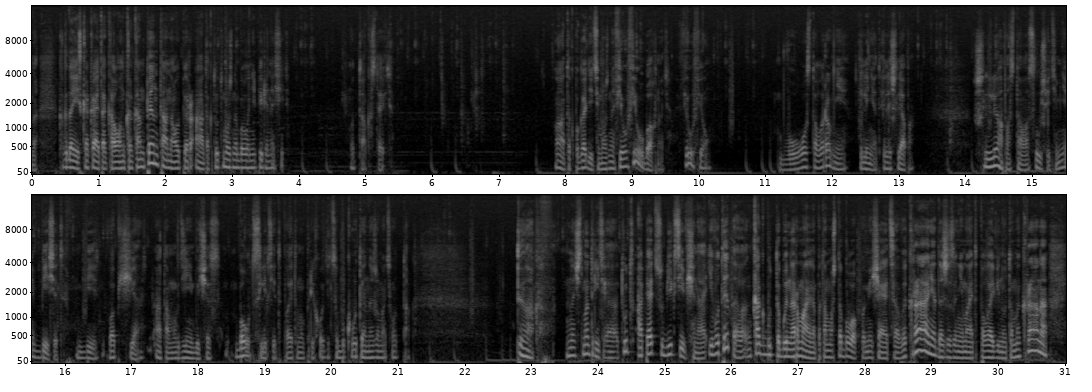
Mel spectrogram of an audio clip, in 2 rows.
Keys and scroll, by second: 5.7 ctrl+shift+4, 6.8 ctrl+shift+4, 20.8 super+/, 29.8 super+z.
